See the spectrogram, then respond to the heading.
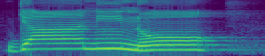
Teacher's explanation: ज्ञानी नो के बाद में अवग्रह यानी नो की मात्रा को आपको उच्चारण में अधिक समय देना है।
